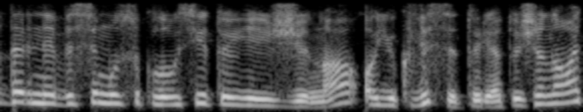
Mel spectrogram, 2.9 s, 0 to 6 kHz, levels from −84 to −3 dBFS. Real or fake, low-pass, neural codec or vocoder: real; 5.4 kHz; none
